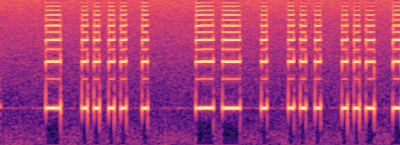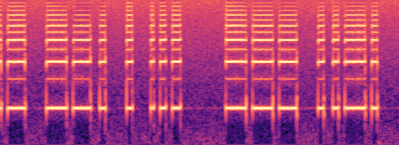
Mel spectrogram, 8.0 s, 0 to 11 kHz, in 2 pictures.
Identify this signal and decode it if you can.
Morse code, heard as a keyed tone, about 20 wpm, 840 Hz. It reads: THE MESSAGES OF
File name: WellingtonRadioZlwCloseDownOnHfAndMf / 01-Zlw 4277khz 417.5 qrt until 0925z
